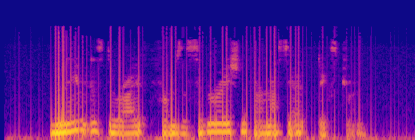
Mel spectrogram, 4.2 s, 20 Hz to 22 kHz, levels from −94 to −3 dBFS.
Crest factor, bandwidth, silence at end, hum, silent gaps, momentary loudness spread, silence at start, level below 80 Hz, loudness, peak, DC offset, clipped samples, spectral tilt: 18 dB; 11 kHz; 0.4 s; none; none; 17 LU; 0.5 s; -40 dBFS; -23 LUFS; -6 dBFS; under 0.1%; under 0.1%; -8 dB/octave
